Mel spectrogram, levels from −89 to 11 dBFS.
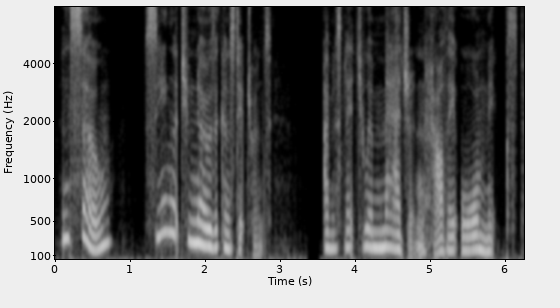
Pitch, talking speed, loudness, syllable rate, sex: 205 Hz, 165 wpm, -17 LUFS, 4.6 syllables/s, female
